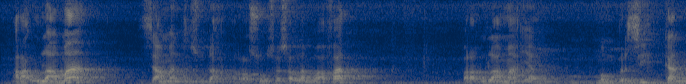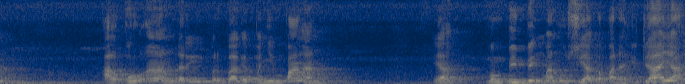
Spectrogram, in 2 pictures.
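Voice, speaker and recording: Guy teaching in a mosque, reads arabic then explains it, asks and answers his own questions, boomy room. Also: a bit bright. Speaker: religious teacher. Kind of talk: mosque study lecture explaining a classical text. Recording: echoey hall with faint hiss.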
